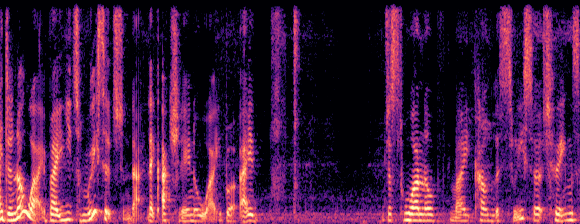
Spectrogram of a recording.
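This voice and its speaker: A woman speaks at a moderate pace, her loudness rising and falling sharply, with noticeable background noise. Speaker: vlogger. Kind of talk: spontaneous vent vlog. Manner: halting.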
